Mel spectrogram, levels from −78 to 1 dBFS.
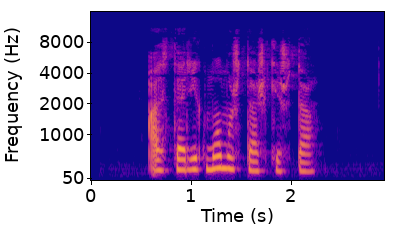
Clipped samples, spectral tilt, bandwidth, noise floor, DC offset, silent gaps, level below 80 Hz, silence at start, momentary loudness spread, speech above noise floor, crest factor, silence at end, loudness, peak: under 0.1%; -4 dB/octave; 11.5 kHz; -68 dBFS; under 0.1%; none; -76 dBFS; 0.55 s; 9 LU; 45 dB; 22 dB; 0.7 s; -24 LUFS; -4 dBFS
